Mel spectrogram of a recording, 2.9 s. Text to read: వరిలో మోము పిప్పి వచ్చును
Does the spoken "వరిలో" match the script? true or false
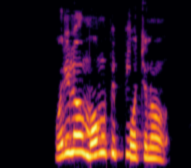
true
